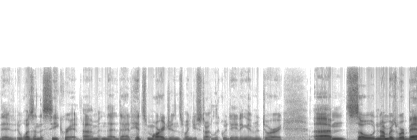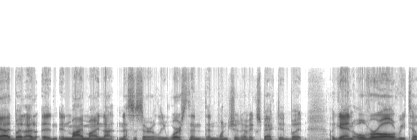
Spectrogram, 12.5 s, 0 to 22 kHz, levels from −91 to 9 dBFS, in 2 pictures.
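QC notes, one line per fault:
Throughout: resampler restarted on every block. A rasping buzz at 100 Hz rides on the speech, as the converter started fresh on each 10 ms block and left a small error at every block edge, apparently on a halving of the sample rate. Unlike a 100 Hz mains hum, which carries on steadily through the gaps, this buzz comes and goes with the speech and vanishes in the pauses, because the edge errors exist only where there is signal.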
